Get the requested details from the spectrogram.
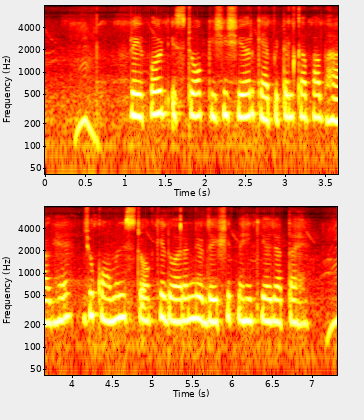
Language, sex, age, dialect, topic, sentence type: Hindi, female, 18-24, Awadhi Bundeli, banking, statement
